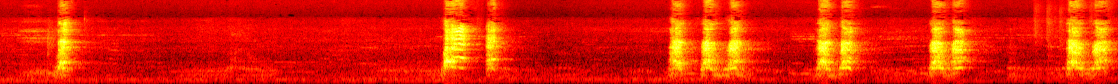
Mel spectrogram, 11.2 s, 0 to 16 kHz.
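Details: A 50-day-old Siberian husky puppy gives sharp, harsh barks, often in quick pairs or triplets.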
